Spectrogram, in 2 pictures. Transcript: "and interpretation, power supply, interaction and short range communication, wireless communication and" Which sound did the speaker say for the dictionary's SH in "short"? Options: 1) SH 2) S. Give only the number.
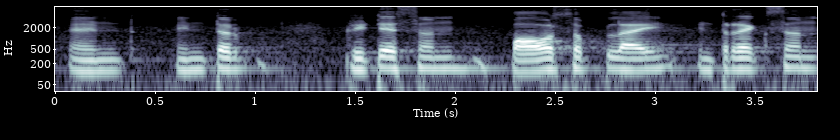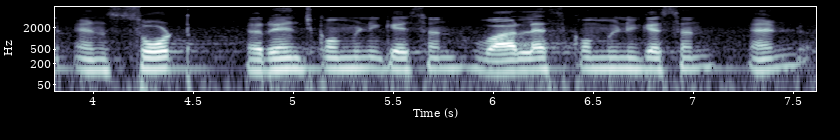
2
